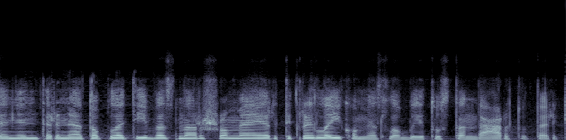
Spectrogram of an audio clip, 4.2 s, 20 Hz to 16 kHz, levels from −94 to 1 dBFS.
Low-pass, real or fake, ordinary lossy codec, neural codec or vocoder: 7.2 kHz; real; Opus, 24 kbps; none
